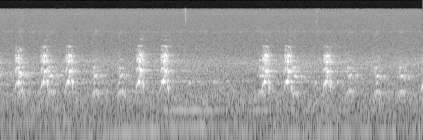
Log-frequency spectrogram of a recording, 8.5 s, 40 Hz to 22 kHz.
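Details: A dog barks in the dark among many dogs and passing traffic, filmed with a Sony DSC-H200; bursts of three or four quick barks separated by short pauses, with a faint low engine drone underneath.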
